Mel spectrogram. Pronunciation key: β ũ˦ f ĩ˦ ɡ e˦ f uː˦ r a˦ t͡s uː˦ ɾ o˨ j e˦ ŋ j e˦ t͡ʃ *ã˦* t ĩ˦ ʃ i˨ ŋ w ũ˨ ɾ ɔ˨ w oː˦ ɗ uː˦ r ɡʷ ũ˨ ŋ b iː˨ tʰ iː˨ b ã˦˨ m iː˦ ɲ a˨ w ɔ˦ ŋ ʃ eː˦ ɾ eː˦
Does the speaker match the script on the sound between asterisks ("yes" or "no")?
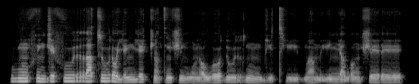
no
